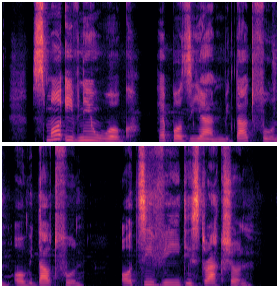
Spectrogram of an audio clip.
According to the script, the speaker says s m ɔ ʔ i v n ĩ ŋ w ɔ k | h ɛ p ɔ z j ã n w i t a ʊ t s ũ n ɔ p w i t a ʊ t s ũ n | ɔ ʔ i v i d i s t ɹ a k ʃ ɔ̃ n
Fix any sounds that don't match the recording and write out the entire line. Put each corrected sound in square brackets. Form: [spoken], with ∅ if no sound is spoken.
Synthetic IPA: s m ɔ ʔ i v n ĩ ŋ w ɔ k | h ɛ p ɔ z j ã n w i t a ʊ t [f] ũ n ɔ [∅] w i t a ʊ t [f] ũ n | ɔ [t] i v i d i s t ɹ a k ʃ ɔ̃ n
